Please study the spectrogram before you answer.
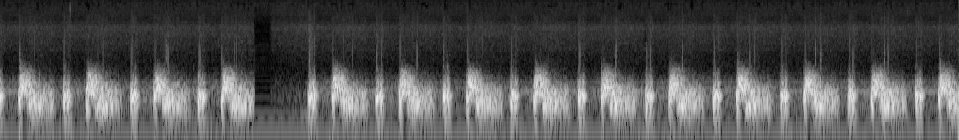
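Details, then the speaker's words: Rumbling diastolic murmur heard at the mitral focus in severe aortic insufficiency, a pseudo-mitral stenosis from regurgitant aortic flow, played in a teaching lecture: Austin Flint murmur. "en foco aórtico y auscultas el mitral y escuchas un soplo en la diástole de forma retumbante. A ese se le conoce como soplo de Austin Flint."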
